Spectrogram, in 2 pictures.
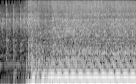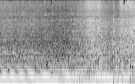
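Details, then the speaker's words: VW Beetle with the fuel pump switched on catches after a short crank, settles into a steady even run, then revs up and down cleanly. It now runs reliably after the no-start; the alternator and throttle work, but the brakes need bleeding. "but wow yep it uh it's running now reliably which is something I've been working towards for a while"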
